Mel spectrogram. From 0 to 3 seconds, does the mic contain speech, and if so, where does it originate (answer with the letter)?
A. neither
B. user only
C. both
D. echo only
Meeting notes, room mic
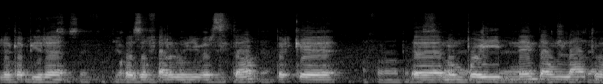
C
